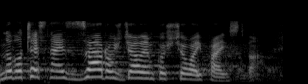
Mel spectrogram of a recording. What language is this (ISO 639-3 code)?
pol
